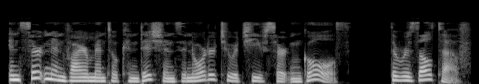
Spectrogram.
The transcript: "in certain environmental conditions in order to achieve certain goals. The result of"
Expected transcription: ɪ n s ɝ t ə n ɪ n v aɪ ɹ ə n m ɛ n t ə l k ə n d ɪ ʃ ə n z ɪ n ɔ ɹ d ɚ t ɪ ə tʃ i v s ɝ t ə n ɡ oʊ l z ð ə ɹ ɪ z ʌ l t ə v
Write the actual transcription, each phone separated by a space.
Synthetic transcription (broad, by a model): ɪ n s ɝ t n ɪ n v aɪ ɹ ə n m ɛ n t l k ə n d ɪ ʃ ə n z ɪ n ɔ ɹ d ɚ t ɪ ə tʃ i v s ɝ t n ɡ oʊ l z ð ə ɹ ɪ z ʌ l t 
